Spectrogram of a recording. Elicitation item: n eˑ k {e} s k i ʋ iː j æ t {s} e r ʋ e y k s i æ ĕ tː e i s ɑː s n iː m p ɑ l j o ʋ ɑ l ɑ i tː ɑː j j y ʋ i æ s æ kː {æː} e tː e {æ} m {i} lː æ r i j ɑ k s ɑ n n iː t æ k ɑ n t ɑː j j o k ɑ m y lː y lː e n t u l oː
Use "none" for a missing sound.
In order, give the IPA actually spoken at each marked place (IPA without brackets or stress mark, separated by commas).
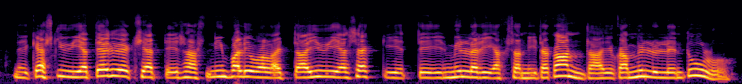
æ, t, iː, i, y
